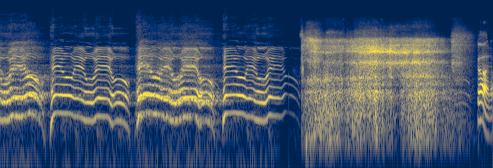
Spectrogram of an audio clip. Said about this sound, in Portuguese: Não, eu bocejei, daí eu acho que o meu microfone tava muito perto, desculpa.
